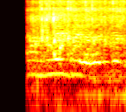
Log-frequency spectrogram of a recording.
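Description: Rainwater flows and splashes across a farm field during a downpour, a close, continuous trickling wash with a low tonal hum running underneath after a sudden start.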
